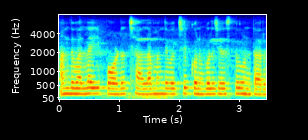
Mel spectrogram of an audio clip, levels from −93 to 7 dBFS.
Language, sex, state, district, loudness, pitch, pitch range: Telugu, female, Andhra Pradesh, Chittoor, -15 LUFS, 195 Hz, 190-200 Hz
